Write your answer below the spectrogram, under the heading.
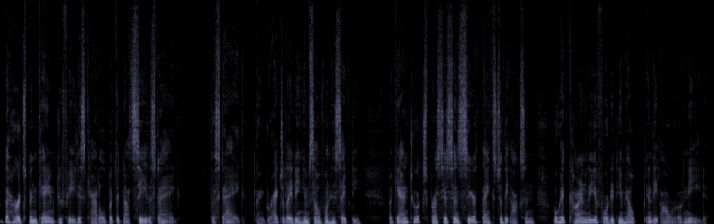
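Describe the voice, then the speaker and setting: A man narrating fables from a script as an audiobook reader, in an expressive, theatrical storytelling manner. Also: mid-range voice, no room sound, studio quality.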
